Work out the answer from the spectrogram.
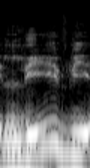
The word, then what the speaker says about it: Levi: uh, Also, by the way, Levi is the way we Germans pronounce it. A friend of ours does have a child called Levi. It's called Levi, not Levi. Levi. So I will choose the German pronunciation.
